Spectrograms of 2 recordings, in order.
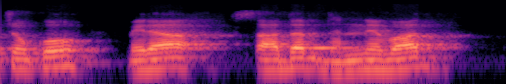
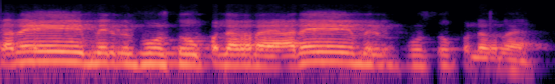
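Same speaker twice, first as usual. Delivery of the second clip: higher mock yell of the particle; mock shouting; 6 semitones higher than usual. Teacher voices the particle shouting about the force. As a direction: call out like a panicked particle. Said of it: "चिल्ला चिल्ला के".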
